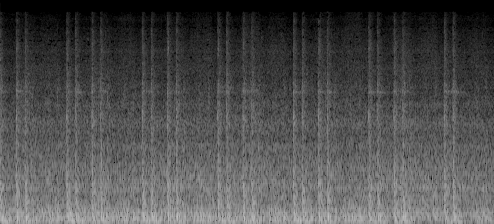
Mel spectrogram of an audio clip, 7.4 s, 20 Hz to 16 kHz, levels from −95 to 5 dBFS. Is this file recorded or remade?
recorded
